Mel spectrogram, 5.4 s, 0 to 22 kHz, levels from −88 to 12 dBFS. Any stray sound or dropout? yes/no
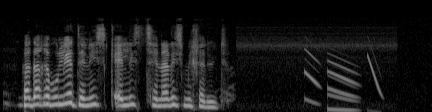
yes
